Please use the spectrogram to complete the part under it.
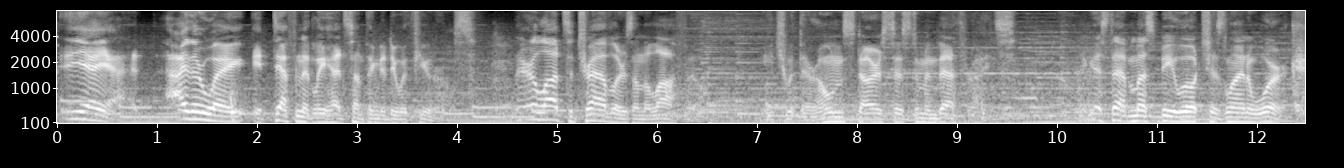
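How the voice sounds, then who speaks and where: An actor playing a casual, chatty middle-aged security officer who rambles a little in a game cutscene. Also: male voice, mid-range voice, lively intonation, moderate pace, lightly acted. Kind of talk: game voice acting. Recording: game cutscene with music behind.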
